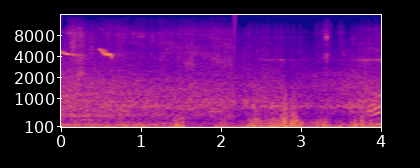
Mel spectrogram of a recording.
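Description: Wind buffeting the microphone, a steady low rumble, with a few short high chirps near the start.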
